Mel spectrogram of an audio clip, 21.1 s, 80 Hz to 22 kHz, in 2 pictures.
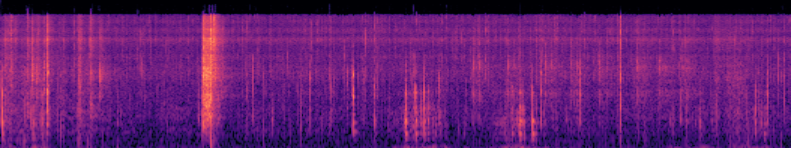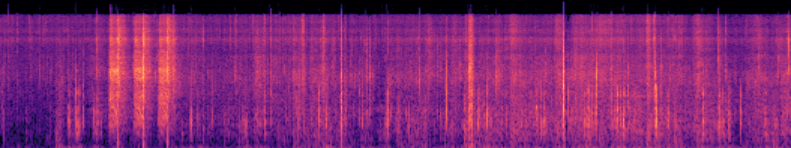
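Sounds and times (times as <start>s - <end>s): loud sharp crack: 2.6s - 3.1s, 12.0s - 13.0s.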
